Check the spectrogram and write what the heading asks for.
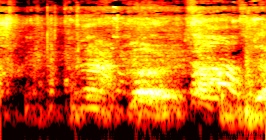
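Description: Several people shouting and yelling during a staged brawl, loud voices starting about half a second in.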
